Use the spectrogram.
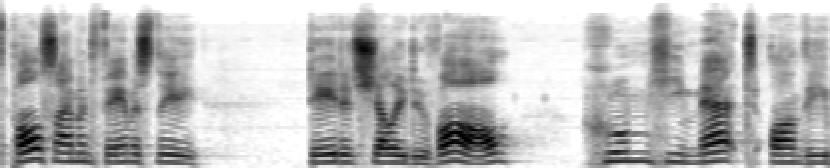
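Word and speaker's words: Duvall: But Simon famously broke up with Shelley Duval, which also rhymes with Hall, at the airport before she got onto a plane to the UK to film the movie The Shining.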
